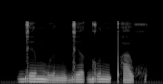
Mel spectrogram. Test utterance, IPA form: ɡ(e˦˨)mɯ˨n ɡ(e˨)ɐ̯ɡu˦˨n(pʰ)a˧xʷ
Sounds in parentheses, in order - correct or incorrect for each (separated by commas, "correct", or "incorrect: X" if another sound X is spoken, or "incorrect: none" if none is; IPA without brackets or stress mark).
incorrect: e˦, incorrect: e˧, correct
